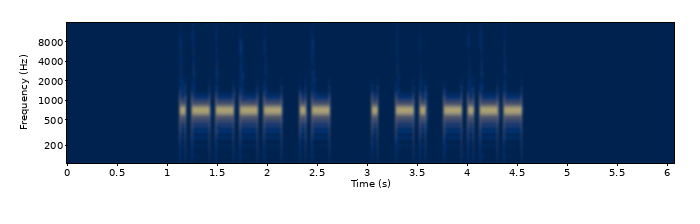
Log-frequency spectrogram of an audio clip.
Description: Morse code, heard as a keyed tone, about 20 wpm, 700 Hz. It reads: 1A ENY
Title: Field Day Exchanges Encore - 20wpm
